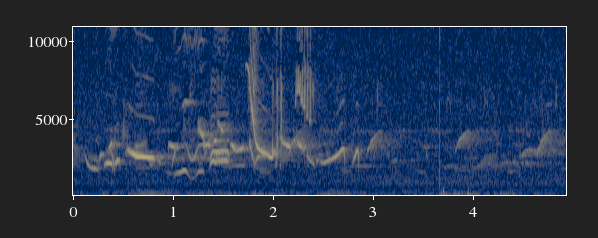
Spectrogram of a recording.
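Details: At Rakovnik, Ljubljana, Slovenia, on 4 June 2023, a common blackbird (Turdus merula) sings mellow, warbling phrases that slide up and down, with a few squeaky high notes, over low background rumbling throughout.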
